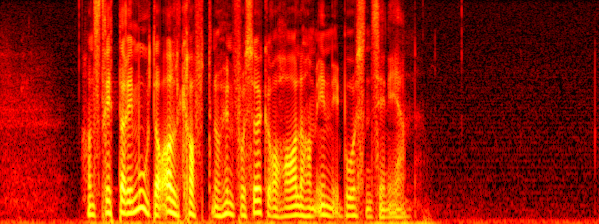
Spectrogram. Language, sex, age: Norwegian, male, 32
